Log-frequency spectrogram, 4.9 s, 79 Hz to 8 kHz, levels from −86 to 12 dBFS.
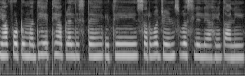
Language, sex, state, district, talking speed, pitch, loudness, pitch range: Marathi, female, Maharashtra, Solapur, 160 wpm, 275 Hz, -19 LUFS, 270-280 Hz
